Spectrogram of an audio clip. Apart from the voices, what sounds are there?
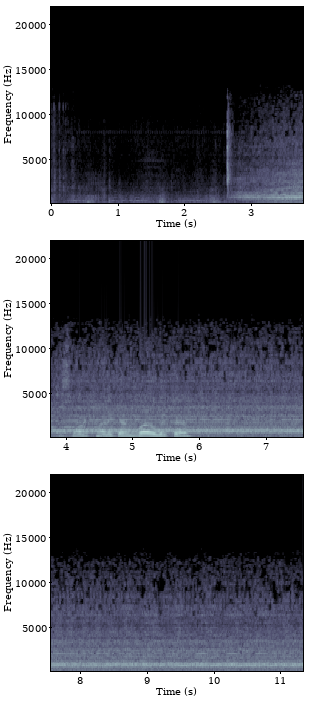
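hair dryer drying acrylic paint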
